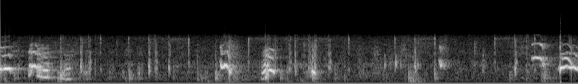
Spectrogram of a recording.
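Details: Beagle puppies at four weeks old whimper in brief, thin squeals spaced a second or two apart, separated by soft scuffling and clicking sounds of movement.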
